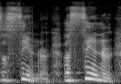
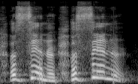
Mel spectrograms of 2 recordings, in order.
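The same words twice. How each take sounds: First: Sing-song taunt. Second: Chanted a sinner, a sinner, higher and louder; louder taunt. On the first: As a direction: tease him like a playground bully. Taunting chant at him. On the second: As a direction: jeer it at the top of the taunt. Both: Acted.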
